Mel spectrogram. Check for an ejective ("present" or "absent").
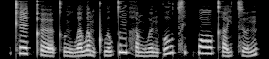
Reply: absent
